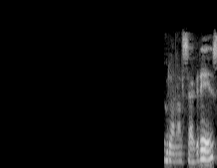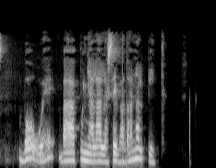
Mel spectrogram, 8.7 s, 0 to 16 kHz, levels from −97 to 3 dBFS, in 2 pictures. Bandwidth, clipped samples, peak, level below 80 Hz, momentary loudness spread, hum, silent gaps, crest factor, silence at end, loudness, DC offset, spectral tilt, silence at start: 8 kHz; under 0.1%; -2 dBFS; -58 dBFS; 13 LU; none; none; 20 dB; 1.05 s; -19 LUFS; under 0.1%; -4.5 dB/octave; 3.3 s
